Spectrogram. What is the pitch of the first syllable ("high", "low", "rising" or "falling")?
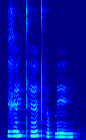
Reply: rising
